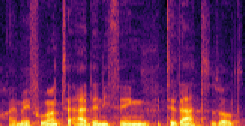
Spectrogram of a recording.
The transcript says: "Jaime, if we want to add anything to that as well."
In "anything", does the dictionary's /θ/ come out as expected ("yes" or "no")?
yes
